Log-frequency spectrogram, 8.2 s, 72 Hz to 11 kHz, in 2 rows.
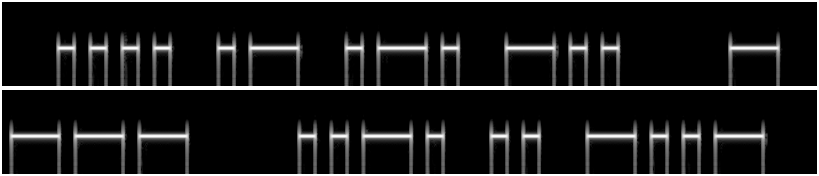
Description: Morse code, heard as a keyed tone, about 15 wpm, 700 Hz. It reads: HARD TO FIX
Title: Sentences from Top 1400 Words 15wpm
